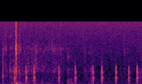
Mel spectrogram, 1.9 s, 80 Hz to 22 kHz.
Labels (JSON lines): {"label": "biophony, knock croak", "recorder": "SoundTrap 300"}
